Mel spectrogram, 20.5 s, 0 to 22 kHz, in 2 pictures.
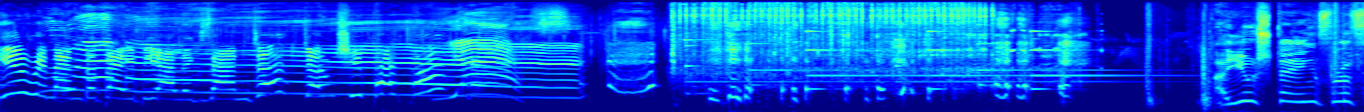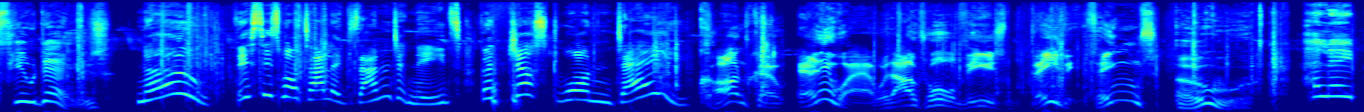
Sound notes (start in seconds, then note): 4.6 alexander giggles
